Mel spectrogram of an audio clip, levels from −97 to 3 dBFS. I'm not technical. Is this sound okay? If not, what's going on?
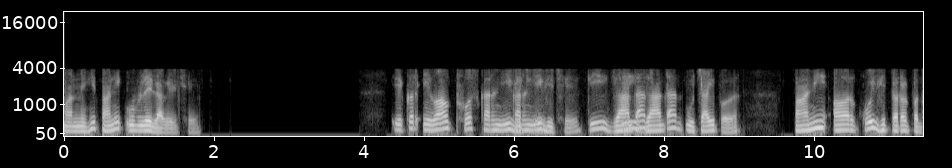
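No. A GSM full-rate codec, the old mobile-phone compression, affects the speech from start to finish. It rebuilds the voice from a simple throat-and-mouth model driven by evenly spaced pulses, so everything sounds buzzy and gravelly, and nothing above 4 kHz survives.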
